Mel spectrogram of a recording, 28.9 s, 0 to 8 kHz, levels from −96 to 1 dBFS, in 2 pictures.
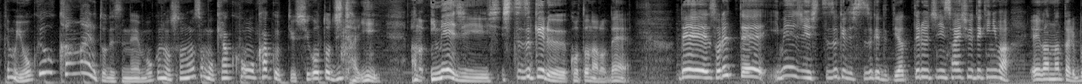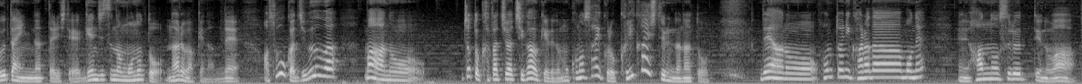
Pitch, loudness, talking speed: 190 Hz, -24 LUFS, 345 characters per minute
